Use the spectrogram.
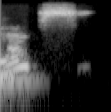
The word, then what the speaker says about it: corpse: corpse. Corpse. What? Corpse, which is the P here is silent.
